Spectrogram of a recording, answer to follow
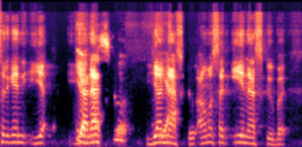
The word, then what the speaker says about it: Ionescu: How do I pronounce it again? Yanescu.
